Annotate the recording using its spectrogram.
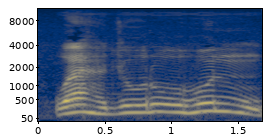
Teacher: Nun bersabdu ketika kita sambung dia kena baca dengan wajibul ghunnah. Dua harakat di sini wahjuruhun.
